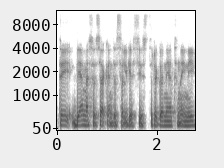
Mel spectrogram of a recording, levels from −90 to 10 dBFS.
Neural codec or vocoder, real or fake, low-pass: none; real; 10.8 kHz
